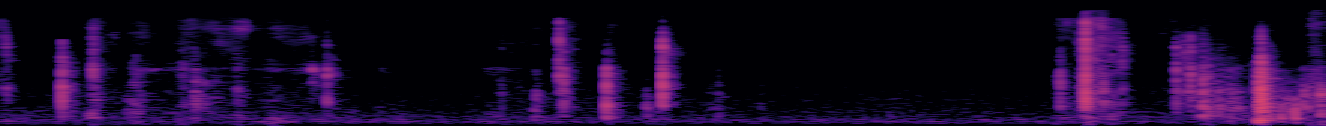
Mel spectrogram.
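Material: Glossy paper.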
